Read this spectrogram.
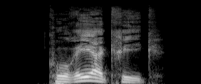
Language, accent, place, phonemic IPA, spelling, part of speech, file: German, Germany, Berlin, /koˈʁeːaˌkʁiːk/, Koreakrieg, proper noun, De-Koreakrieg.ogg
- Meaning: Korean War (war lasting from 1950 to 1953)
